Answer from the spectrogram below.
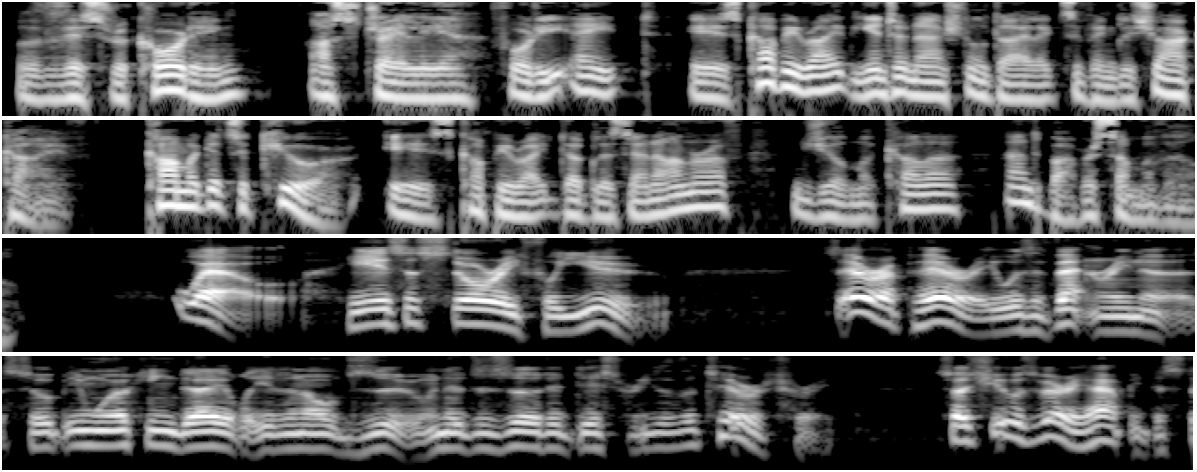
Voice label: australia; Australia 48; International Dialects of English Archive; a 50-year-old man from Melbourne, Victoria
